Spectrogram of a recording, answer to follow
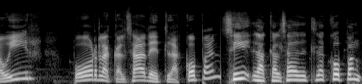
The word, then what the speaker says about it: Tlacopan: Tlacopan.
